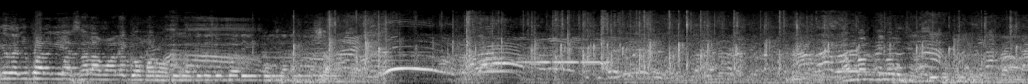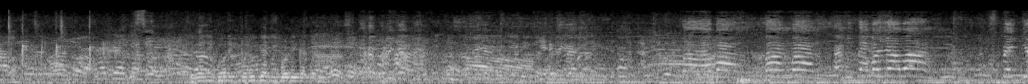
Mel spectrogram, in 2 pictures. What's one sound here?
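A young man sings loudly through a microphone over loudspeakers.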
